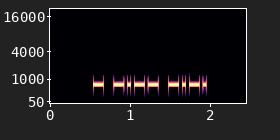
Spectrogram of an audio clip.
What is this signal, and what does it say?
Morse code, heard as a keyed tone, about 28 wpm, 700 Hz. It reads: TYC
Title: USA Call Sign Postfixes - 3 Letters 28wpm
